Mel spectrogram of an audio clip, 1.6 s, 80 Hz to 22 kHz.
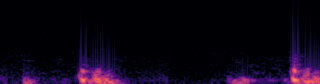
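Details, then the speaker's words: Low heart sounds near 57 a minute in constrictive pericarditis, with an early diastolic pericardial knock just after the second heart sound. "I think it is audible. So you can see just after the S2, this is the asterisk. Here comes the pericardial knock."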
